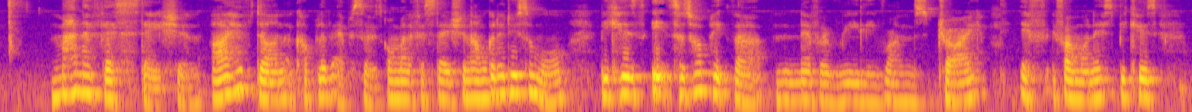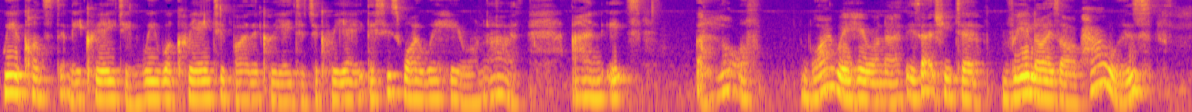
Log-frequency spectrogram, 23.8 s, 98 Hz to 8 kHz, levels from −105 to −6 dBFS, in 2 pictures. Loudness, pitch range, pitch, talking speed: -20 LUFS, 160-185 Hz, 170 Hz, 165 wpm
